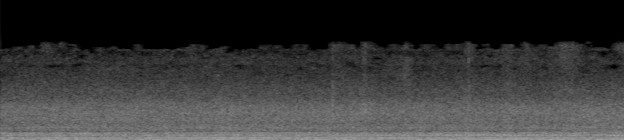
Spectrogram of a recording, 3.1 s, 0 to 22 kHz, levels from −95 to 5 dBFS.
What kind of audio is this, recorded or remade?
remade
